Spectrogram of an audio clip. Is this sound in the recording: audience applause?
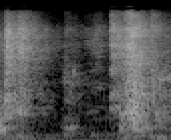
no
